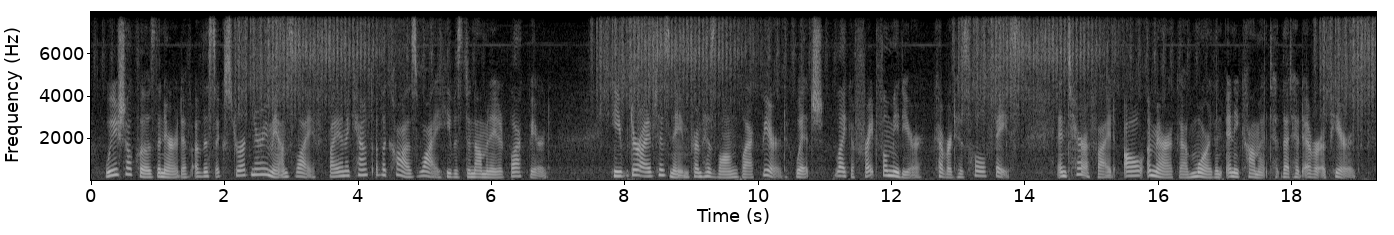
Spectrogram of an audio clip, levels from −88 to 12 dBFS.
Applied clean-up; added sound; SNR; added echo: none; Rattle (instrument); 17 dB; none.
